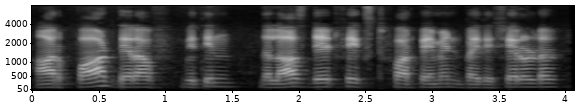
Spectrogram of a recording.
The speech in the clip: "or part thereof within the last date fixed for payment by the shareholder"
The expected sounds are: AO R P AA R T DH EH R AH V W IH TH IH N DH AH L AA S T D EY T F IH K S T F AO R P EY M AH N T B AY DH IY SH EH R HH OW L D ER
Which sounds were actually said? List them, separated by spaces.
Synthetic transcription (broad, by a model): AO R P AA R T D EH R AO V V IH T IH N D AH L AA S T D EY T F IH K S T F AO R P EY M AH N T B AY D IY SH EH R HH OW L D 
